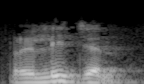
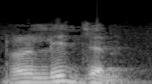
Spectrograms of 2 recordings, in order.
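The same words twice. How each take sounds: No difference in how they are said.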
